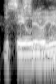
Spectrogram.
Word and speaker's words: Visalia: He started off as the Versailles Ransacker. – Visalia. – Is that how you pronounce it? Okay. – Yeah. – I thought it was like some weird French word. – No, it's California.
